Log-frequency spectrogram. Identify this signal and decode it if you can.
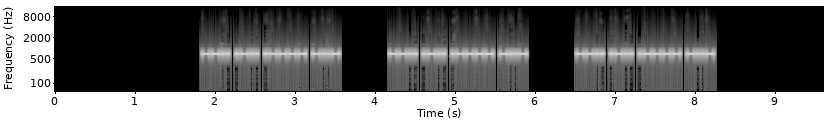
Morse code, heard as a keyed tone, about 40 wpm, 700 Hz. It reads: ZL1X ZL1X ZL1X
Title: DXCC-100 Call Signs - 4 Characters - Repeated 3x - 40wpm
